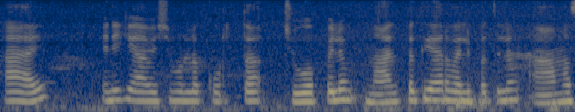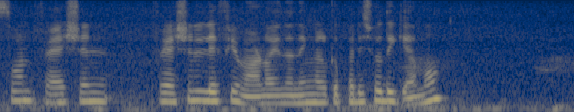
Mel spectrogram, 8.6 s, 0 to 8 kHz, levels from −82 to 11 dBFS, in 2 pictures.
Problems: background sounds at intervals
